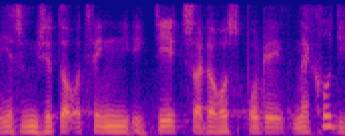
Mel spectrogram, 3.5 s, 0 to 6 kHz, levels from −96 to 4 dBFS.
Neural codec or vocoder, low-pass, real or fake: codec, 16 kHz, 0.5 kbps, X-Codec, HuBERT features, trained on balanced general audio; 5.4 kHz; fake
